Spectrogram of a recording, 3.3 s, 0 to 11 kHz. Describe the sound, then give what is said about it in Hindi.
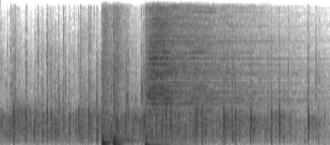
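A crowd of students bursts into applause at the announcement that schools would stay closed until 25 January, a dense crackle of many hands clapping that swells suddenly to a loud roar and keeps going steadily. No one speaks over it. “फिर जनवरी की 2 तारीख पर कहा गया कि जनवरी की 25 तारीख तक स्कूल बंद रहेंगे, फिर तालियां।”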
